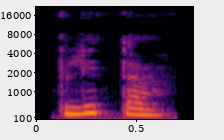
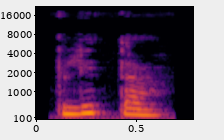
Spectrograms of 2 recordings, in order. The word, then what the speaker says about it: плита: Плита. Плита. Плита. This word has a soft l in it, followed by an e.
